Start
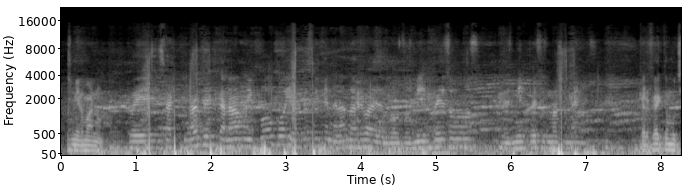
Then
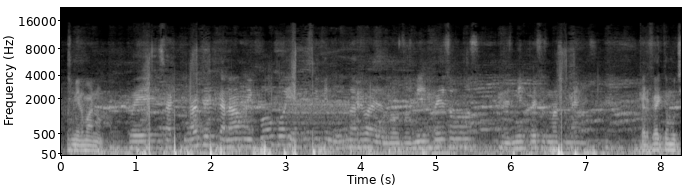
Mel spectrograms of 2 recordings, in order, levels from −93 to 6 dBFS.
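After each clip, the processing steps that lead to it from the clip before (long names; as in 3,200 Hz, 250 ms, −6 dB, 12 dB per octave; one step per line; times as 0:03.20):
healed spectral selection 0:03.07–0:03.82, 660–1,900 Hz before
level +1 dB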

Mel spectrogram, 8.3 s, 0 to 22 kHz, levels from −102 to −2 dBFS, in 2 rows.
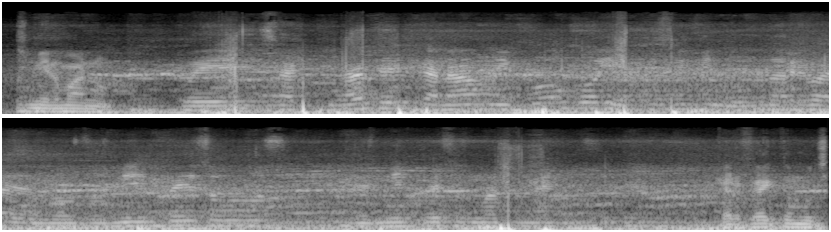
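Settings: feedback delay with all-pass diffusion 1,011 ms, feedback 61%, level −11 dB
level −2.5 dB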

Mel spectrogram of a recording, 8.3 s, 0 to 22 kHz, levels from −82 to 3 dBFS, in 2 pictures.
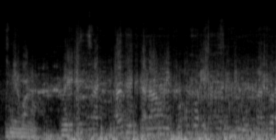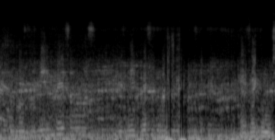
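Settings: flanger 0.75 Hz, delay 3.2 ms, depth 6.5 ms, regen +66%
tube saturation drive 29 dB, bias 0.6
level −3 dB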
